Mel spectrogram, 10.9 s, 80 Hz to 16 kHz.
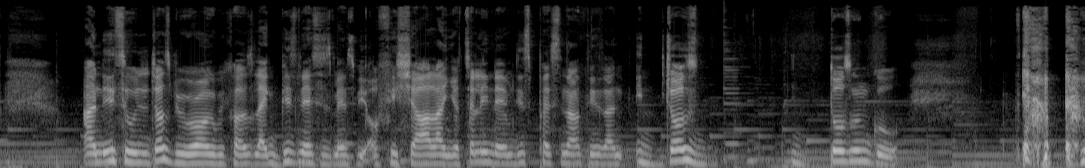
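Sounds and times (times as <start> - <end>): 
speech: 0.8 - 9.4, 10.2 - 10.8
person coughing with a rough throaty edge: 10.2 - 10.8.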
